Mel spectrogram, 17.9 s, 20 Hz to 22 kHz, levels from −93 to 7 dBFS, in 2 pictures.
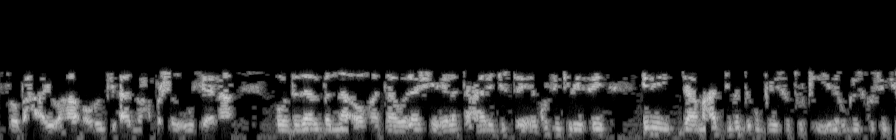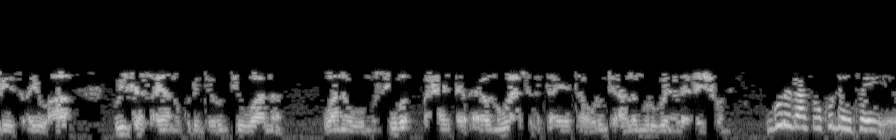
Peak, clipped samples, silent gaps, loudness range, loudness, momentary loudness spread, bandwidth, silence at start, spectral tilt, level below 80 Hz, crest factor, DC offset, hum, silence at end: -2 dBFS; under 0.1%; none; 2 LU; -21 LUFS; 10 LU; 3.4 kHz; 0.05 s; 2.5 dB/octave; -68 dBFS; 20 dB; under 0.1%; none; 0 s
